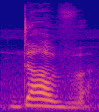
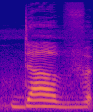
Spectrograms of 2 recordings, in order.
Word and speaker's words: Dove: the final one is dove dove be careful with that v sound make sure your teeth are on your lip dub dub congratulations on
